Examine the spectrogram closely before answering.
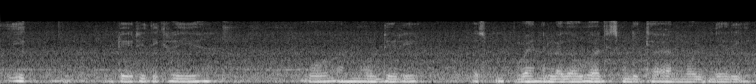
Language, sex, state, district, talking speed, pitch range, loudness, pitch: Hindi, male, Uttar Pradesh, Varanasi, 135 wpm, 130-140 Hz, -17 LUFS, 135 Hz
